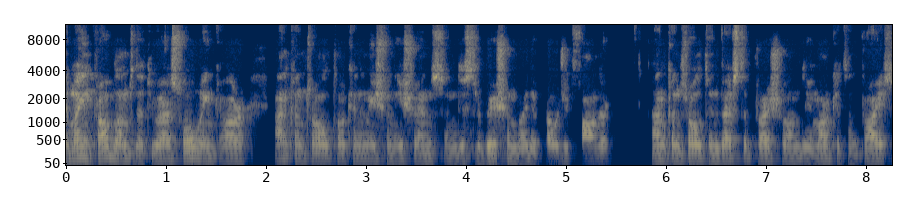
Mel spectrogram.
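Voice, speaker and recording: Against a quiet background, a man with a medium pitch speaks very fast with fairly even intonation. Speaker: startup founder pitching. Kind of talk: sales pitch.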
